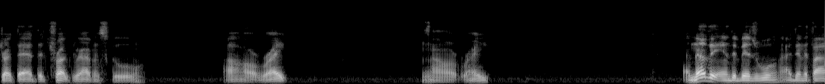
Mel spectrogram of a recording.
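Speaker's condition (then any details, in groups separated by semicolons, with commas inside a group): No condition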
